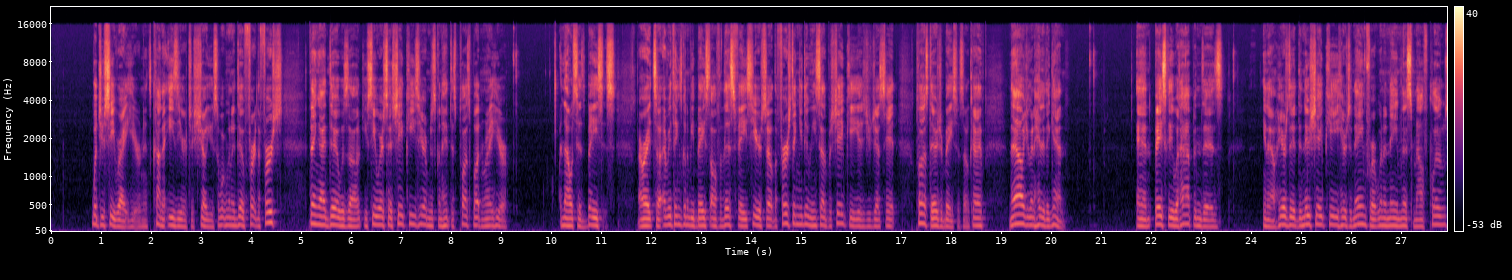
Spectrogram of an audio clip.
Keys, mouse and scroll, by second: 9.3-11.0 drag, 20.8-22.5 drag, 22.5 middle click, 22.8-24.4 drag, 24.4 middle click, 26.3-27.9 drag.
